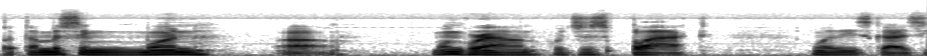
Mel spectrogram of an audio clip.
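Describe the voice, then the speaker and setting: Mumbling at a moderate pace with fairly even intonation, on a very clean recording with a silent background. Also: man. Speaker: DIY car repair video maker. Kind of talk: tutorial. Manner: halting, many fillers.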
